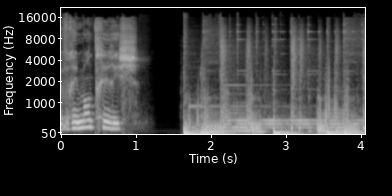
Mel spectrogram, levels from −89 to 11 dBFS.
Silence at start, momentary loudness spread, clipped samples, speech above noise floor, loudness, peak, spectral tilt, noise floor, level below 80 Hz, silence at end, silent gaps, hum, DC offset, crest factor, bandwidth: 0 s; 7 LU; under 0.1%; 43 dB; -15 LUFS; 0 dBFS; -4.5 dB/octave; -56 dBFS; -20 dBFS; 0 s; none; none; under 0.1%; 14 dB; 18.5 kHz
